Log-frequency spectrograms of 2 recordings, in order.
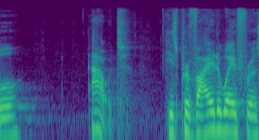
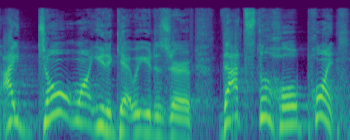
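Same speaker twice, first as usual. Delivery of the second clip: loud, raised, pitched-up shout; 5 semitones higher, 5 dB louder than usual. Acting out God's words to people who sin, imitating God shouting. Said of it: "He's shouting".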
